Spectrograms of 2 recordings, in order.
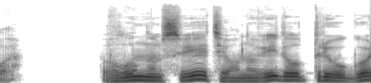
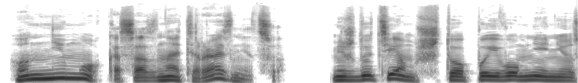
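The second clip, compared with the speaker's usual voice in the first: ordinary delivery, nothing marked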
